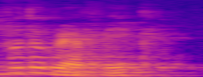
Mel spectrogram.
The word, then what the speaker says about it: photographic: third example is photographic in photographic there are four syllables and we put the stress on the third syllable so we say the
